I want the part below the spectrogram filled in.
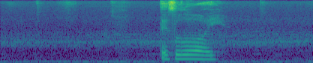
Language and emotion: Russian, neutral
